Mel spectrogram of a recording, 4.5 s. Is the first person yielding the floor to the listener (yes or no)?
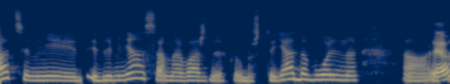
no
